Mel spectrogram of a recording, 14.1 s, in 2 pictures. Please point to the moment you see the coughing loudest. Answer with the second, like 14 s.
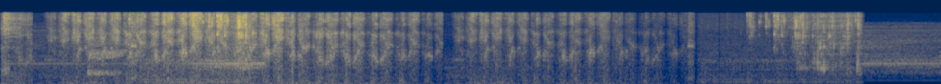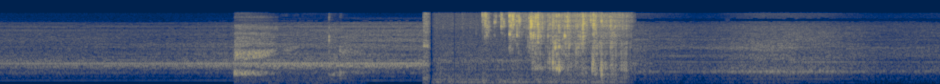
9 s.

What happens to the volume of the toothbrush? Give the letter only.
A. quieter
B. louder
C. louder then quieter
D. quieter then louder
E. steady
A.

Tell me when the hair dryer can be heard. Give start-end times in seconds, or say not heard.
0.1-2.0, 6.4-10.3, 11.8-14.0.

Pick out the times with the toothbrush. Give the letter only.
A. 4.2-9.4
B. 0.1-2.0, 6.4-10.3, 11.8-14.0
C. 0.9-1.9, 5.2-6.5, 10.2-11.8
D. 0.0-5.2
D.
